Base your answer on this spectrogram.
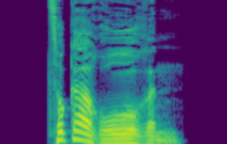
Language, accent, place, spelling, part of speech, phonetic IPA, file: German, Germany, Berlin, Zuckerrohren, noun, [ˈt͡sʊkɐˌʁoːʁən], De-Zuckerrohren.ogg
- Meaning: dative plural of Zuckerrohr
